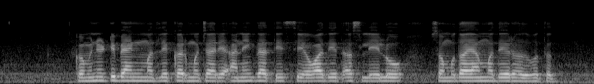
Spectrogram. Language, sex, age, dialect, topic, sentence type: Marathi, male, 18-24, Southern Konkan, banking, statement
